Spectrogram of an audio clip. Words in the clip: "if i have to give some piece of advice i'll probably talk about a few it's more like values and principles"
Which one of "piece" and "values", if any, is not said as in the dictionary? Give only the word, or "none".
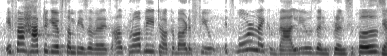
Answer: none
